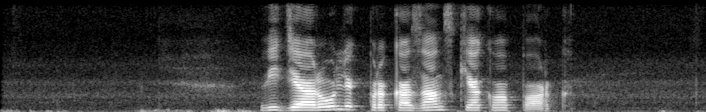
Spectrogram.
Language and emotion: Russian, neutral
